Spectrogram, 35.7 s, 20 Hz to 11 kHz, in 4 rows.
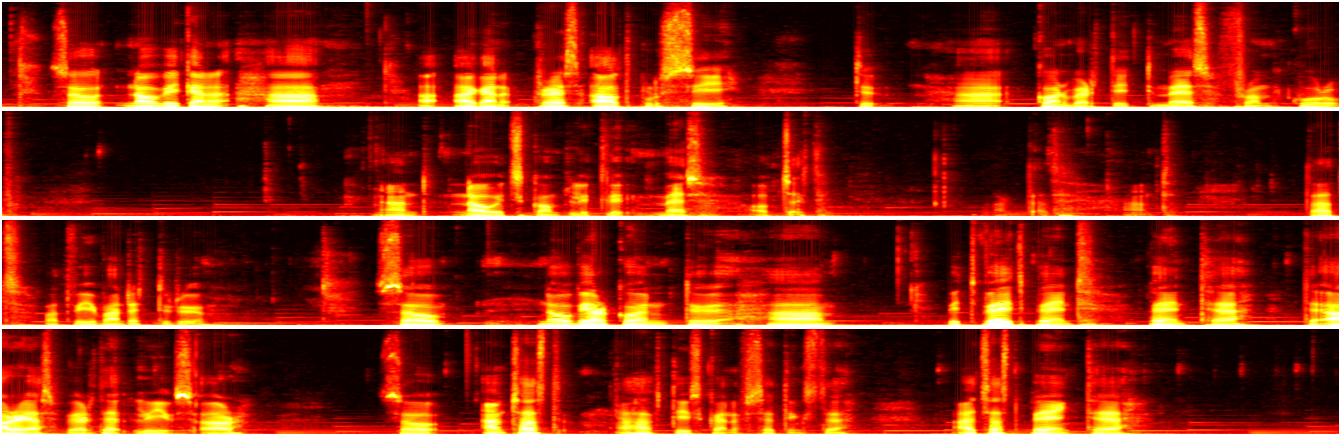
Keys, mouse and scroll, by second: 0.4 a, 0.9 a, 1.3-9.6 right drag, 1.9 middle click, 10.0-18.3 middle drag, 10.2 a, 11.3-13.1 right drag, 11.9 Tab, 15.8-17.6 right drag, 16.3 Tab, 17.6 Tab, 18.8 KP_1, 19.1-20.4 middle drag, 19.5 KP_5, 20.4 scroll down 1, 20.5 scroll up 1, 20.7-22.2 middle drag, 21.5 a, 21.7 Tab, 24.7 click, 25.2-26.9 middle drag, 25.9 f, 26.7-35.6 drag.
